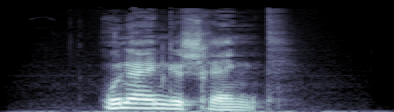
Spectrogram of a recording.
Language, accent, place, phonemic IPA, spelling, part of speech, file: German, Germany, Berlin, /ˈʊnʔaɪ̯nɡəˌʃʁɛŋkt/, uneingeschränkt, adjective, De-uneingeschränkt.ogg
- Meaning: unlimited, unrestrictive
